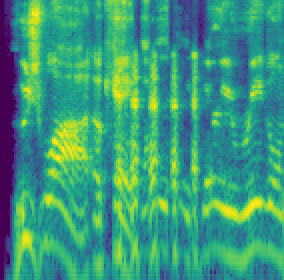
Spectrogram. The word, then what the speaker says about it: Bourgeois: because I screwed up because it's French Bush watch pronounced just like it's spelled lose wha okay that's a very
